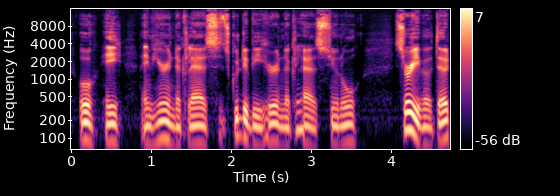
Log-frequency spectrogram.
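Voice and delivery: put-on Canadian accent in English. Giving advice on which accent to pick, demonstrating: Canadian accent. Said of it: "Or you could do a Canadian accent".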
